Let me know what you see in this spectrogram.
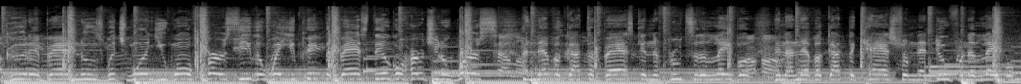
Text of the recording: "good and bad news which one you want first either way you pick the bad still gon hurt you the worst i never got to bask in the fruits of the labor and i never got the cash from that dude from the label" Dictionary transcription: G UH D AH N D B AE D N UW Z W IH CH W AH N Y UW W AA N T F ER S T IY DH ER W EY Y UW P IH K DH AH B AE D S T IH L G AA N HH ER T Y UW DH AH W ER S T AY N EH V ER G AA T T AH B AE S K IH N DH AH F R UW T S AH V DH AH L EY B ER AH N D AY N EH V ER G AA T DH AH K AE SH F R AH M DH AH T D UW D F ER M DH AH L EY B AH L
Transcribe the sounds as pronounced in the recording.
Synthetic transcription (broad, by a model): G UH D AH N B AE D N UW Z W IH CH W AH N Y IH W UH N T F ER S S IY DH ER W EY Y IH P IH K DH AH B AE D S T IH L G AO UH HH ER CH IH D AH W ER S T AY N EH V ER G AA T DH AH B AE S K IH N DH AH F R UW T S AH DH AH L EY B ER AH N AY N EH V ER G AA T DH AH K AE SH F R AH M DH AH T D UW F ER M DH AH L EY B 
